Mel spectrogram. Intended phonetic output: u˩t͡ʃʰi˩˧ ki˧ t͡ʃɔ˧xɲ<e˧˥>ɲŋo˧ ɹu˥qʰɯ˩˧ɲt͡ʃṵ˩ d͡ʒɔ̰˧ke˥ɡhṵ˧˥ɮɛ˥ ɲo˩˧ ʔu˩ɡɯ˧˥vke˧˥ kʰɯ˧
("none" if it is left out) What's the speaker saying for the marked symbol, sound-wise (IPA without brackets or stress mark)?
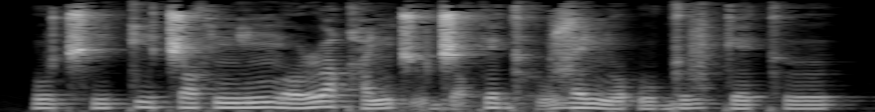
i˧˥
